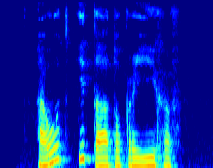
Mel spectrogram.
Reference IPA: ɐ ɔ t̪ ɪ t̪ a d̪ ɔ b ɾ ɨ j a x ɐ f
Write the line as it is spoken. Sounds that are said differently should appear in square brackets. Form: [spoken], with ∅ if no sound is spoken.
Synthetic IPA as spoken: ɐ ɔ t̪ [i] t̪ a [t̪] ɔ [p] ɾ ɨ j [i] x ɐ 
